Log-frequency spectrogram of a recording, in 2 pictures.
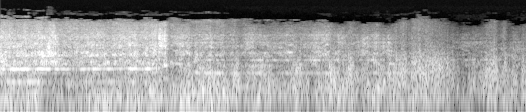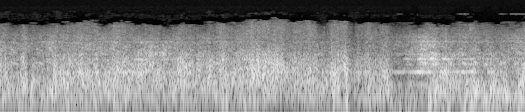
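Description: A Lamborghini's engine running at high, steady revs, its pitch dropping and the sound falling away about two seconds in. Then a rushing, wind-buffeted noise on the microphone, with the engine faint underneath.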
